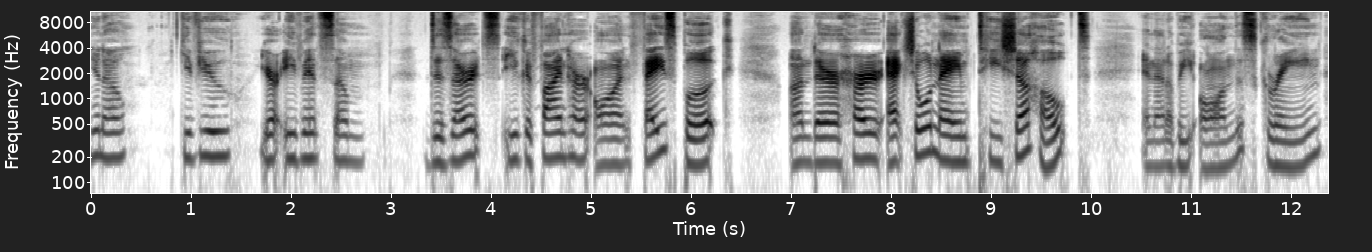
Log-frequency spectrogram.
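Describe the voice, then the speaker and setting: A hoarse woman co-hosting a podcast, chatting casually with laughs and slow, drawn-out lists. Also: mid-range voice, dry recording, studio quality. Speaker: podcast co-host. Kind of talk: casual chat.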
